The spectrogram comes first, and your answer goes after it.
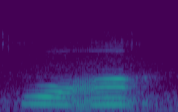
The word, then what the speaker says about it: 我: For example, I in Mandarin is called 我 in third tone 我 And he means 他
